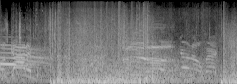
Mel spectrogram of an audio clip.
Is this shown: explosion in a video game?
yes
